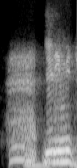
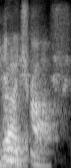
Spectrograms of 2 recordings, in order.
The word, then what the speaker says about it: Dimitrov: Dimitrov. Dimitrov.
